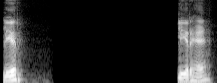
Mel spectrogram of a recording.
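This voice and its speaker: Slow and fairly even in intonation, a young adult man with a mid-range voice gives a chemistry lecture in class. He repeats key phrases, answers the questions he raises, and refers to the students as "beta" and "bhaiya".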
